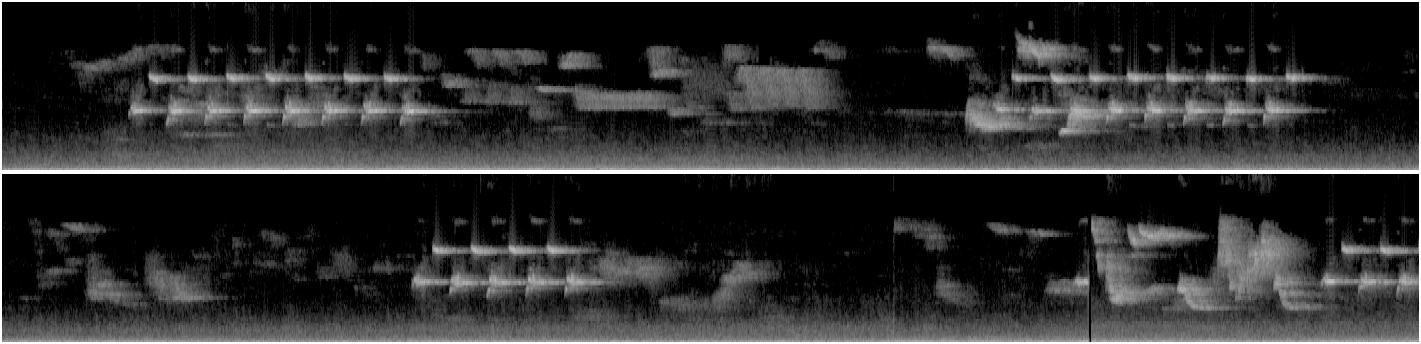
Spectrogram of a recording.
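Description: A songbird singing in phrases of rapid, evenly repeated high notes, four phrases with other chirps in between, over a steady low rumble.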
